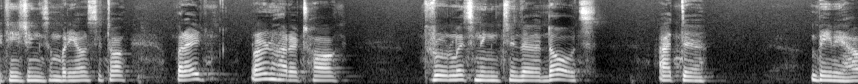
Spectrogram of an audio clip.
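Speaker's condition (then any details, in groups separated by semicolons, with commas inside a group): Cerebral palsy; no speech therapy, some words hard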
